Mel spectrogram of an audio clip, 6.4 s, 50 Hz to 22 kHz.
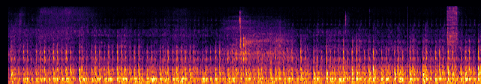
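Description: HMV 103 wind-up gramophone turning a 78 rpm shellac record: a steady mechanical hum from the running turntable, with scattered small clicks.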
